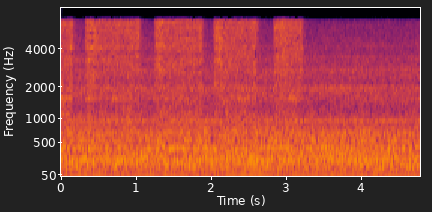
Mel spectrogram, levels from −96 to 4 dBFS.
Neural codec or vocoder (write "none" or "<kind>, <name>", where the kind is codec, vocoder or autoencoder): none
